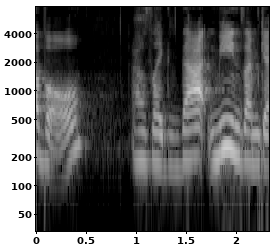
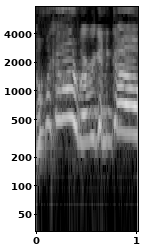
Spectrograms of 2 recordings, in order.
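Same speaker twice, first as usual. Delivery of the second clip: thrilled squeal, pitched very high, loud; 12 semitones higher, 7 dB louder than usual. Speaker retells first reading about a $5,000 travel voucher: retelling being all excited. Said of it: "We're getting all excited".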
